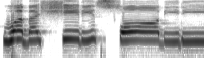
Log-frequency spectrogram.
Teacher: شین کو ہم نے واضح کرنا ہے کیونکہ تشدید والا حرف ہے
